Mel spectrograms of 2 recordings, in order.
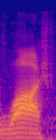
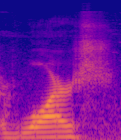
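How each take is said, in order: First: The vowel has no R sound after it. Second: The vowel is followed by an R sound. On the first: This is the usual way to say it. "In English, we would say wash" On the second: This is how one particular person says it. "he puts an R in there. It's like warsh"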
